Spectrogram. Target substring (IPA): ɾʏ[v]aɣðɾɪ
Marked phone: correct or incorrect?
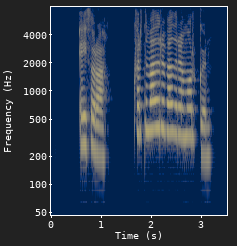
correct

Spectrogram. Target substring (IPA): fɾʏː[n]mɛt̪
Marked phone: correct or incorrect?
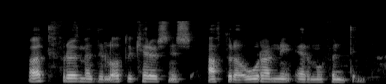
incorrect: none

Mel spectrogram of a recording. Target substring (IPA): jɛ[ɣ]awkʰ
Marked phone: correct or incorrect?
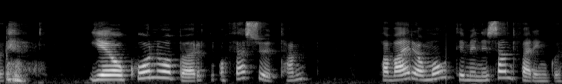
correct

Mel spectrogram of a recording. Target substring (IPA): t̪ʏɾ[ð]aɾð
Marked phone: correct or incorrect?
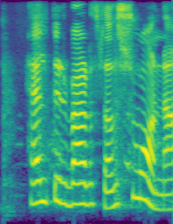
incorrect: v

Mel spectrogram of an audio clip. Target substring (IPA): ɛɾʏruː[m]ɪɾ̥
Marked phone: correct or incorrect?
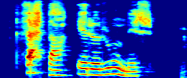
incorrect: n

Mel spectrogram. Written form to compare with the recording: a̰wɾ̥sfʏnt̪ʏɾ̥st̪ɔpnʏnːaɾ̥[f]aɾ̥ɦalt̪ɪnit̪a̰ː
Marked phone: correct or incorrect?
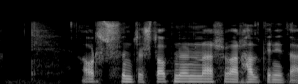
incorrect: v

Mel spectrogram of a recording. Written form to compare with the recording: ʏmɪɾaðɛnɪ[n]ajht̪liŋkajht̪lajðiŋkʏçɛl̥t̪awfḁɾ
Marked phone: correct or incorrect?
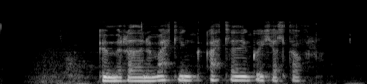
incorrect: m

